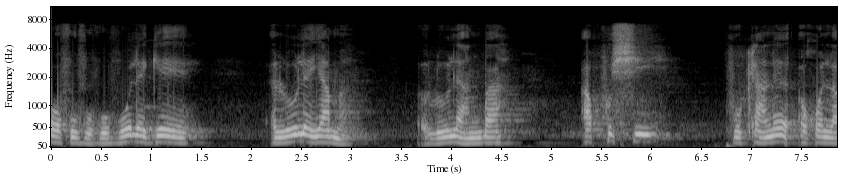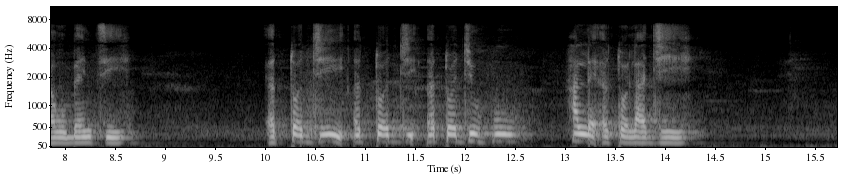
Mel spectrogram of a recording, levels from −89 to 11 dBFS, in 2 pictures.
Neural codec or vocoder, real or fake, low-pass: none; real; 7.2 kHz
